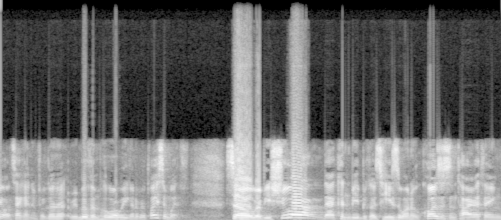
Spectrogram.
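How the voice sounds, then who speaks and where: A man with a somewhat high voice teaches the daily Talmud page. He retells the text as a plain story and mixes Hebrew and Aramaic terms into his English. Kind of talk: daily Talmud lesson for listeners.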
